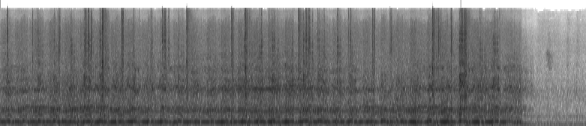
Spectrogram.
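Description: A car engine roars loudly at high revs.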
